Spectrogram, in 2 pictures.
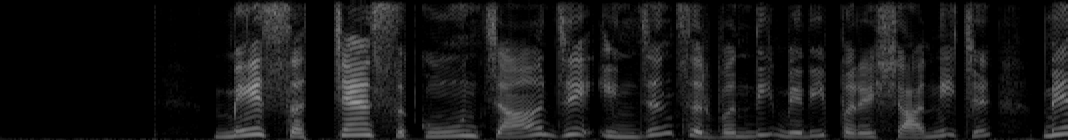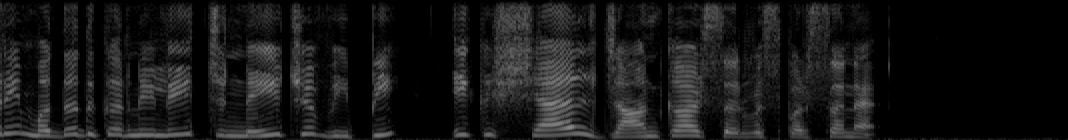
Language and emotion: Dogri, happy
